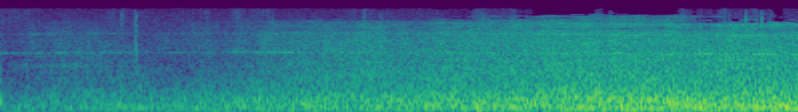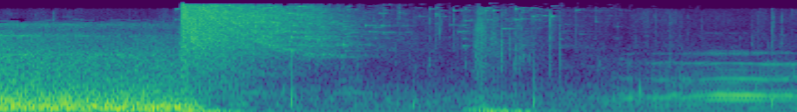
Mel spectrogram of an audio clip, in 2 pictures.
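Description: A loud airplane engine roar swells steadily for about five seconds, then cuts off abruptly, leaving quieter scattered clatter and a few brief tonal sounds.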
